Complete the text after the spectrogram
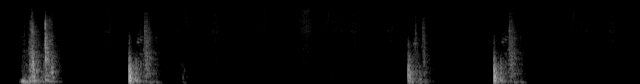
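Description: Footsteps crunch softly on sand.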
